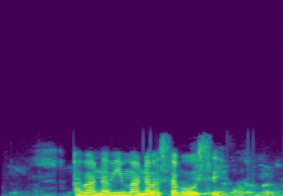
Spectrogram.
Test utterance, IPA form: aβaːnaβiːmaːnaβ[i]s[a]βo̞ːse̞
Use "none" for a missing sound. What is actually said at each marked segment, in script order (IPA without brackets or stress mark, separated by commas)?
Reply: a, a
